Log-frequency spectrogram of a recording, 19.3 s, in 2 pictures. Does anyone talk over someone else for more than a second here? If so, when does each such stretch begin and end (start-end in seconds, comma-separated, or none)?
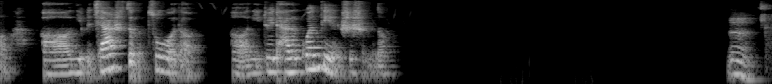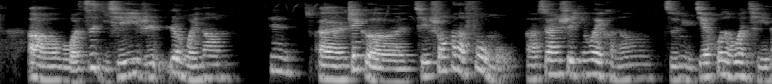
none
